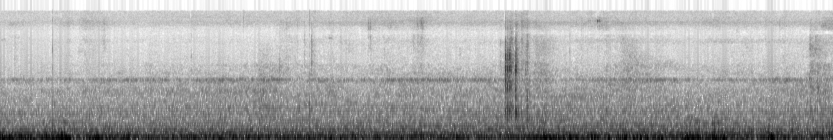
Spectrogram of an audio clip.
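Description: Low, uneven rumble of wind buffeting a handheld microphone outdoors, with a faint steady high whine and a brief hiss about six seconds in.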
